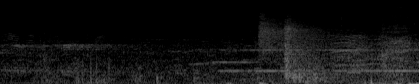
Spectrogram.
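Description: Faint indoor arena sound at a BMX start gate, with a muffled voice in the background. A short burst of noise comes under three seconds in, as the gate drops and the riders go. A steady tone is held to the end.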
